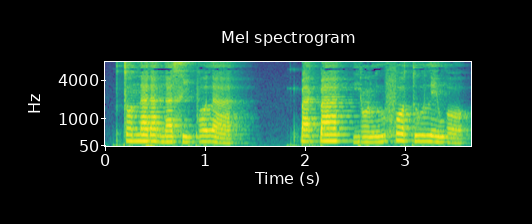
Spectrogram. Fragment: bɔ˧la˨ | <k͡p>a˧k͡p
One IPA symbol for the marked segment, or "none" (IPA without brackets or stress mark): k͡p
